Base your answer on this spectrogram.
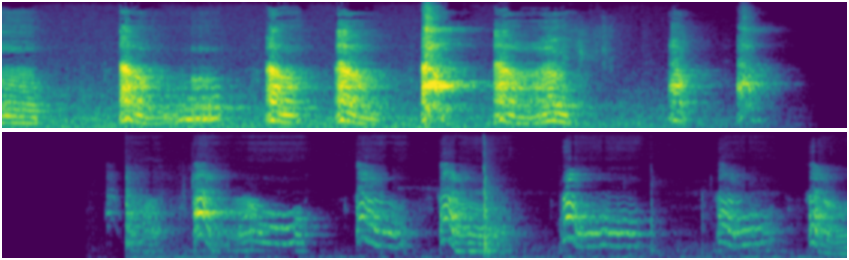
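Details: Treat-motivated pet dogs bark rapidly and loudly for several seconds, then after a brief silence give softer, shorter yips and whimpers at irregular intervals.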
